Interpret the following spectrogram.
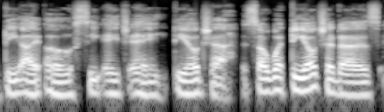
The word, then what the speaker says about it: DioCha: I am the founder and CEO of DioCha. That's spelled DIOCHA, DioCha.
